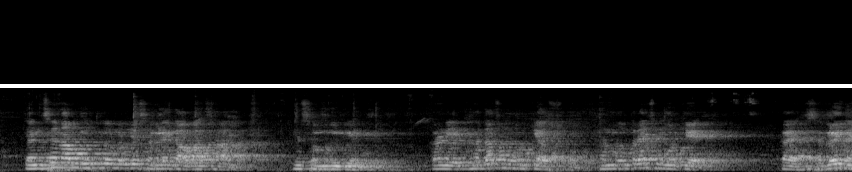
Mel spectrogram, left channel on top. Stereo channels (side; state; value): left; silent; 60 dB below the other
